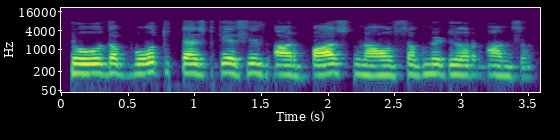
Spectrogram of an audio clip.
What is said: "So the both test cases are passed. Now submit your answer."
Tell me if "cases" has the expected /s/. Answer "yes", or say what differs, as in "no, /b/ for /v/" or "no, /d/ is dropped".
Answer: yes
